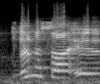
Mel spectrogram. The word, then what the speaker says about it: Lughnasadh: So what Lunasa is, and it's spelled much differently than what it's pronounced. It's pronounced Lunasa, but it is spelled like L-U-G-H-N-A-S-A-D-H.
